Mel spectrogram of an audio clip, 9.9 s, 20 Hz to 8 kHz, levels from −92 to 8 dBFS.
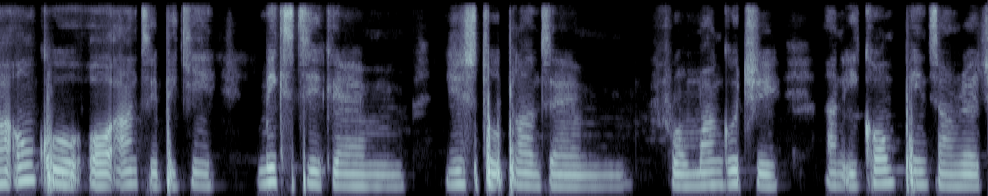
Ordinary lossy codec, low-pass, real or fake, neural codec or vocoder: none; 7.2 kHz; fake; codec, 16 kHz, 6 kbps, DAC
